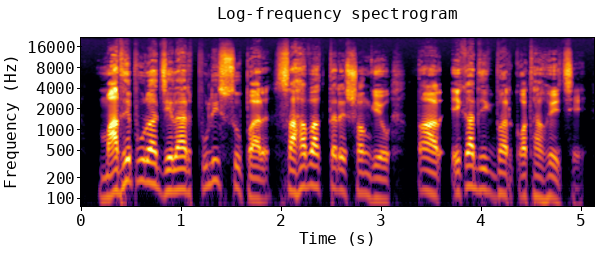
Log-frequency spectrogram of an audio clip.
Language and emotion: Bengali, neutral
